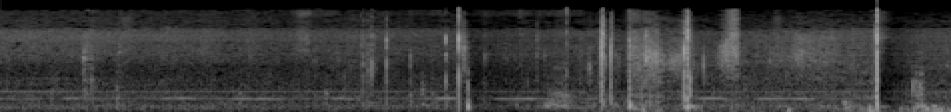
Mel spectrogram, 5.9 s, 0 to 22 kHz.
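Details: Peugeot 308 CC 1.6 THP (EP6) after coolant drain and refill with about 4.5 litres, phone held near the auxiliary coolant pump: faint steady hum under handling knocks, electric pump whirring evenly; normal operation.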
